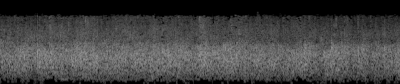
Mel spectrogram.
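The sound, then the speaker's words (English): Audience applause after a song introduction at a live performance: dense, steady clapping that holds at an even, fairly loud level for about four seconds, with no voices over it. “And let's give them a round of applause.”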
